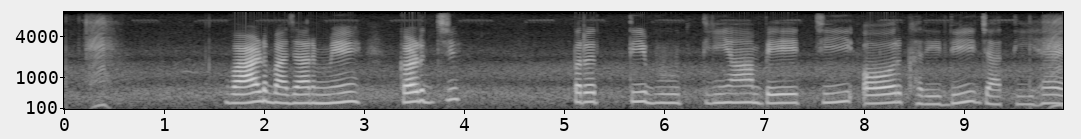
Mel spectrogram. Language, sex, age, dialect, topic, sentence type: Hindi, female, 25-30, Garhwali, banking, statement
